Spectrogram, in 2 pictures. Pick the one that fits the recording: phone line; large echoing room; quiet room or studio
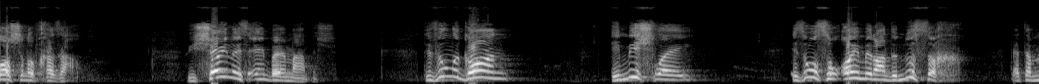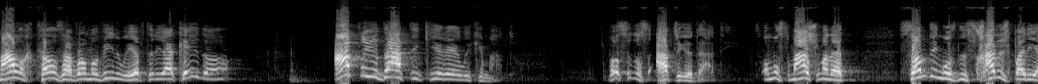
large echoing room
